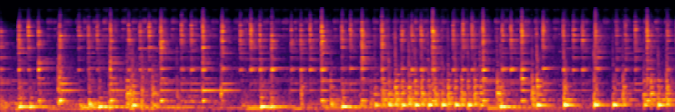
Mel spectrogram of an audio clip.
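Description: Live Latin percussion groove: congas played by hand, with ringing open tones, over timbales played with sticks, whose sharp metallic stick strikes keep up a fast, steady pattern.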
